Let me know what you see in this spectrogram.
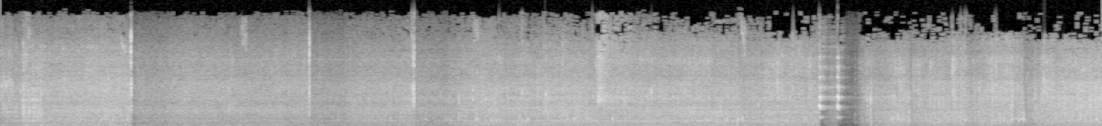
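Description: Loaded iron-ore hopper wagons rolling away over the track, a steady wheel-on-rail rumble with scattered clicks from the wheels passing rail joints. The sound drops out briefly about eleven seconds in.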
